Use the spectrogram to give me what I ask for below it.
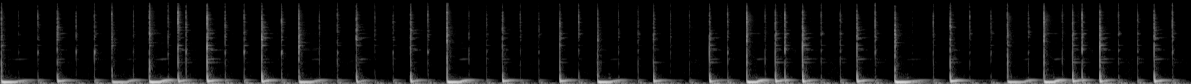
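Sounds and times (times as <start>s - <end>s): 
udu drum loop at 80 bpm: 0.0s - 11.9s.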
